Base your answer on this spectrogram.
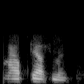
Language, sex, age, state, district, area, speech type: Bengali, male, 30-45, West Bengal, Hooghly, urban, conversation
